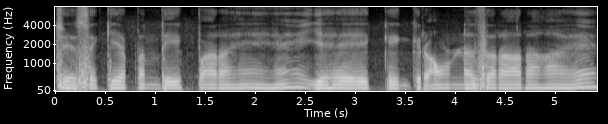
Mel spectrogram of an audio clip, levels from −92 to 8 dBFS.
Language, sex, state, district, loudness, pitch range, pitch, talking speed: Hindi, male, Bihar, Jamui, -15 LUFS, 120-125 Hz, 125 Hz, 155 wpm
